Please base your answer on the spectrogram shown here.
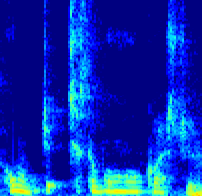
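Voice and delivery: high, bumbling detective voice; lightly voiced bumbling Columbo. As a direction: act harmless and a little lost. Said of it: "Peter Falker's Columbo, like, slightly bumbling".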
